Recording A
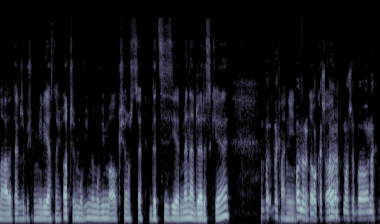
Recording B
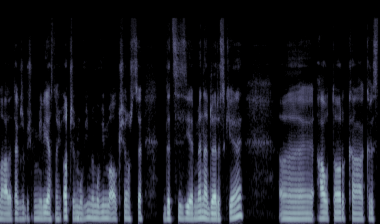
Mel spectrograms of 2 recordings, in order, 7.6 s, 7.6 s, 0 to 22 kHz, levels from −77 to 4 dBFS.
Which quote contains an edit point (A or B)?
A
